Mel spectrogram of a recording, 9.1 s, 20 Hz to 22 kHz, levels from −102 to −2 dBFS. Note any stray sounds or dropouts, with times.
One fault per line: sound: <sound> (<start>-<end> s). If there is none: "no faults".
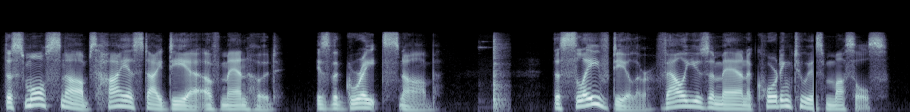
sound: thud (4.8-5.1 s)
sound: dropout (8.1-8.2 s)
